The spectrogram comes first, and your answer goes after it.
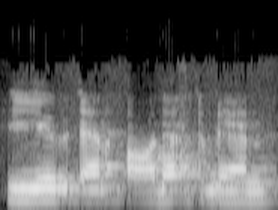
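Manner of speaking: slow, careful sentence showing an before honest; slow model sentence. Shown as a demonstration. Teacher models an example sentence slowly for students. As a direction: say each word slowly for learners. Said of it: "honest तो क्या लगाएंगे पीछे".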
